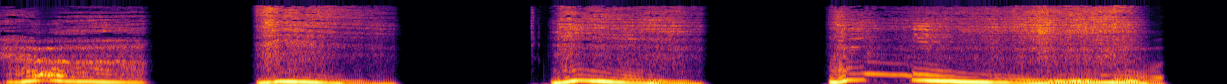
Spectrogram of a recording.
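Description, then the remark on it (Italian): A voice imitates a wolf filling its lungs with air and blowing even harder: four long, strained, breathy huffs with a groaning tone, separated by short pauses, loud, the last the longest. “Allora il lupo si arrabbiò, riempì i suoi polmoni con quanta più aria poté e soffiò ancora più forte.”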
